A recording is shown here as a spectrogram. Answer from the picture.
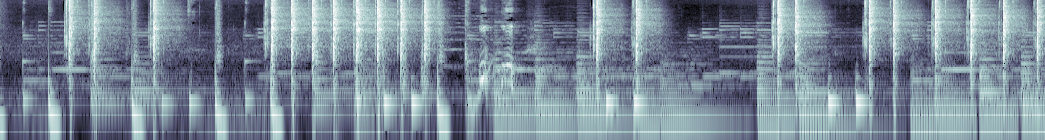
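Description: An airsoft gun firing tracer BBs, sharp cracks shot after shot, at times about five a second, over background music.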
